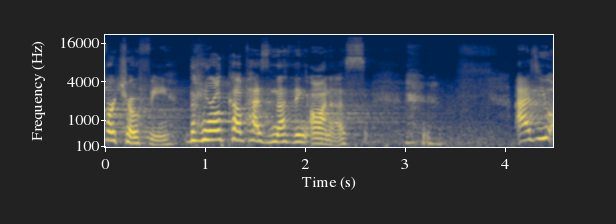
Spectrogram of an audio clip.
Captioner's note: chuckles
